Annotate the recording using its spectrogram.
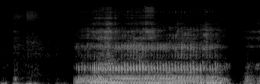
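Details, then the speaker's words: Heavyset adult man deeply asleep, snoring more loudly: one long, loud, rattling snore on the in-breath lasting about a second and a half, in a quiet room. "oh that [ __ ] number two just got louder it's getting more aggressive he feels threatened"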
